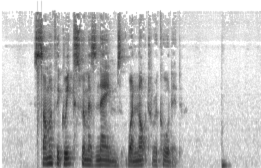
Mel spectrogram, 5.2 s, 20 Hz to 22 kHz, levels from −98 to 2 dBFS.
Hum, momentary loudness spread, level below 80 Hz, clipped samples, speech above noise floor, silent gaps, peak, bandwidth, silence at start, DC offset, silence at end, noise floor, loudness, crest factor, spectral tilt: none; 25 LU; -54 dBFS; under 0.1%; 48 dB; none; 0 dBFS; 16.5 kHz; 0.7 s; under 0.1%; 0.7 s; -65 dBFS; -16 LUFS; 20 dB; -2.5 dB/octave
